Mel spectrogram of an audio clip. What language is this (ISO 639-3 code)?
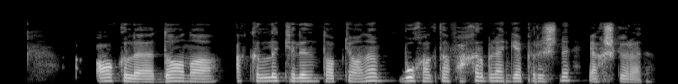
uzb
